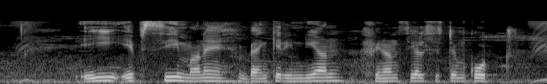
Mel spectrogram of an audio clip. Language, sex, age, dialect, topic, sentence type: Bengali, male, 18-24, Northern/Varendri, banking, statement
